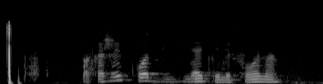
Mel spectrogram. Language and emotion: Russian, neutral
